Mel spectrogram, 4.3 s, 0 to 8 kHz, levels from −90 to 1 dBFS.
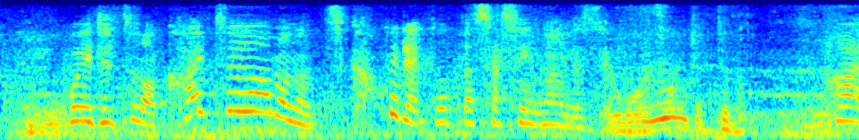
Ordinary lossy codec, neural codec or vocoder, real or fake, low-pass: AAC, 48 kbps; codec, 16 kHz, 1.1 kbps, Voila-Tokenizer; fake; 7.2 kHz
